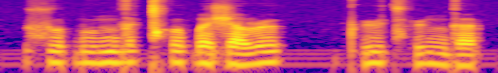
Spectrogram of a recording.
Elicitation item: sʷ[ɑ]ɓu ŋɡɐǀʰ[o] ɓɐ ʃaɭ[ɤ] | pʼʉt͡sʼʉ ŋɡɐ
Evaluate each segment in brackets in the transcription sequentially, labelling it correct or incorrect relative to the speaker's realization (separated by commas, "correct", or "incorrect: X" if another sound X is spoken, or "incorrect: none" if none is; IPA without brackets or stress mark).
incorrect: ɐ, correct, incorrect: ɵ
